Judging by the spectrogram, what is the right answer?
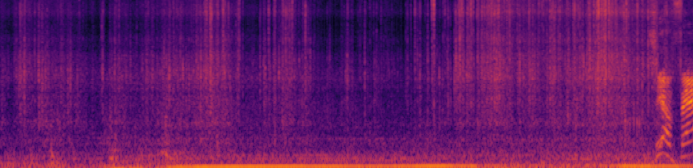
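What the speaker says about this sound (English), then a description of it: "See how fast that truck took off?" A big truck pulls away on a rain-soaked road in a wind and rain storm on the Oregon coast near Yachats, its low engine rumble building and holding under steady rain hiss, with a brief swishing pass near the end.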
